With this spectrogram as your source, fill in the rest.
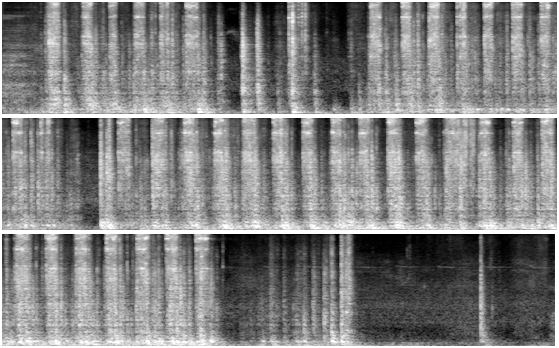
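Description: Ratchet spinning bolts out during a breakdown repair, a long run of rapid, loud, close clicking ratchet strokes broken by a few short pauses, then tapering to quieter intermittent clicks near the end.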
